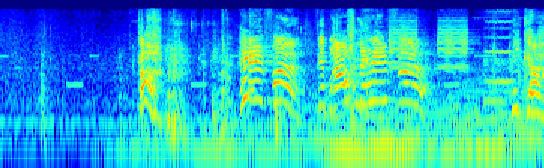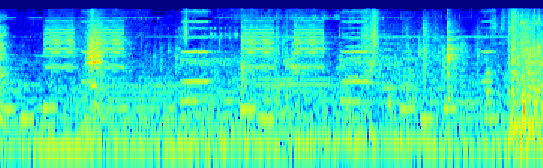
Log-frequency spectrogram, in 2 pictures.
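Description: A woman crying out in distress without clear words, with short electronic beeps from a hospital patient monitor early on. Tense dramatic music swells in from about four seconds in and carries on steadily.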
